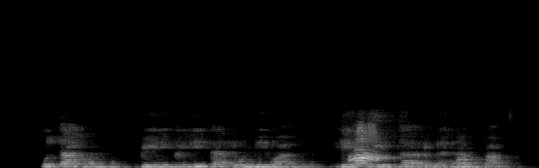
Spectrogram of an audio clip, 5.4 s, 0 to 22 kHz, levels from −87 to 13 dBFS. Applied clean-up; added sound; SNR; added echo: neural mask model DeepFilterNet 3.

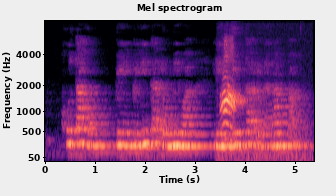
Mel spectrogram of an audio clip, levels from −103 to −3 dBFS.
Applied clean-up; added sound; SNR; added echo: none; Crow; 1 dB; reverberation time 1.3 s.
